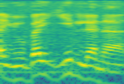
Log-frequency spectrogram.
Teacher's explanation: اس طرح یبین لنا، نون ساکن کے بعد حروف جر ملون میں سے لام ہے، تو یہاں نون ساکن کا لام میں ادغام ہوا بلا غنہ، یعنی غنے کے بغیر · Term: ادغام بلا غنہ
